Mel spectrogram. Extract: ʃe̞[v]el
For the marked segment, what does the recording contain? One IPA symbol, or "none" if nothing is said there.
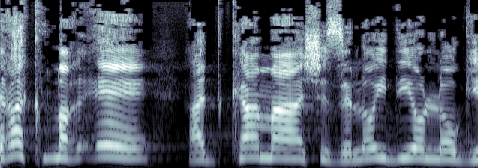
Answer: z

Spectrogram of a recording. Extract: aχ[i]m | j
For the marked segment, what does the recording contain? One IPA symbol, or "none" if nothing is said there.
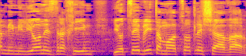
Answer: i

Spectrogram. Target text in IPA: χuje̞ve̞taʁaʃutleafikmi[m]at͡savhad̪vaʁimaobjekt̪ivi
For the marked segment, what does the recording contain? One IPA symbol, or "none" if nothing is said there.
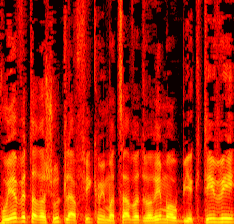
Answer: m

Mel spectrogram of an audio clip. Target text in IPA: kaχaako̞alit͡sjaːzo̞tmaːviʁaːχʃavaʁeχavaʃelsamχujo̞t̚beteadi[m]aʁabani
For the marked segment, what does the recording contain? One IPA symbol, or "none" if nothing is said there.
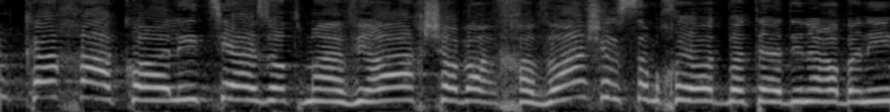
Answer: n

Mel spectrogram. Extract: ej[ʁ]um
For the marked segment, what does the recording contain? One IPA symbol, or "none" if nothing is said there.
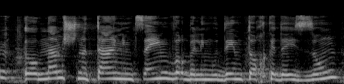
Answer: z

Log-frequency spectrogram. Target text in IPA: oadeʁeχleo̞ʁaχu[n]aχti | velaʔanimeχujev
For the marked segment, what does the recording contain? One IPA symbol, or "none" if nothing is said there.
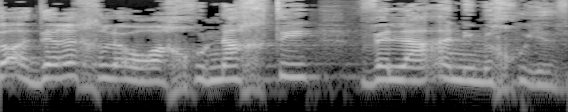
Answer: n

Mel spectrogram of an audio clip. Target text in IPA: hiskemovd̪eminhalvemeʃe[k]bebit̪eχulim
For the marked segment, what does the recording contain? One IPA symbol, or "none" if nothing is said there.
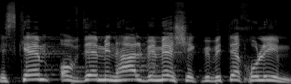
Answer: k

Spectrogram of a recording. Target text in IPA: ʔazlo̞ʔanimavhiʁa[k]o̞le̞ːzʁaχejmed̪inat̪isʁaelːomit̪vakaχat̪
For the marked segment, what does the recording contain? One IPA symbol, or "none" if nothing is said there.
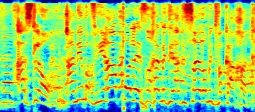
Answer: p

